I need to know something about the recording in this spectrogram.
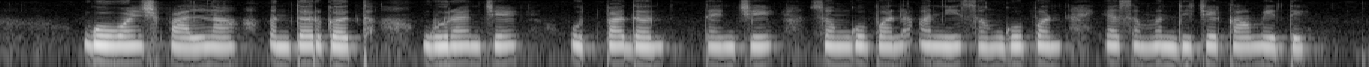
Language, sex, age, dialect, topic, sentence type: Marathi, female, 25-30, Varhadi, agriculture, statement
